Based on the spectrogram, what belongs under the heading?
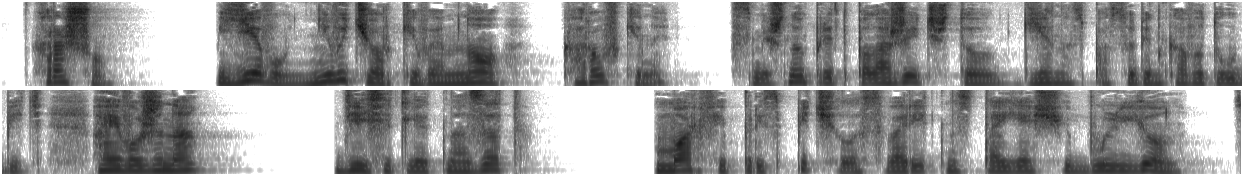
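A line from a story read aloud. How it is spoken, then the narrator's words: Calm. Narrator (Russian): спокойно сказал Матвей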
